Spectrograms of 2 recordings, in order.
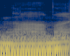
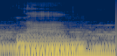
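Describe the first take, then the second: First: The word ends with a short final vowel. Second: The word ends on a consonant, no final vowel. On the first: This is the older Sanskrit form. "Sanskrit used to pronounce the schwas" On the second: This is the Hindi form. "with the schwa deleted"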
